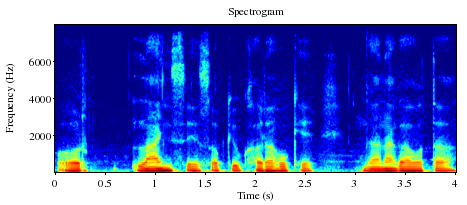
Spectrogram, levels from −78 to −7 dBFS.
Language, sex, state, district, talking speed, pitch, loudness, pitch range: Bhojpuri, male, Bihar, Muzaffarpur, 135 wpm, 110 Hz, -16 LUFS, 105-115 Hz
